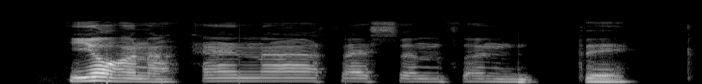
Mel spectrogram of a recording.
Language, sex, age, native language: Icelandic, male, 30-39, Icelandic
